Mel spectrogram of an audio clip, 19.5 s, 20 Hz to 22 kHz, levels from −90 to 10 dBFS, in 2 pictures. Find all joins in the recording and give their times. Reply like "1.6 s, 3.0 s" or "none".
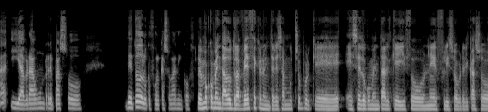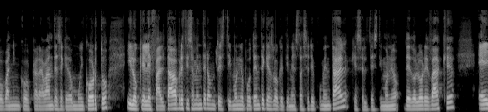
3.9 s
